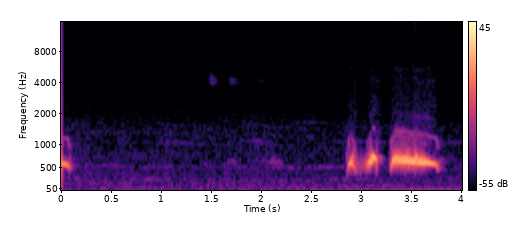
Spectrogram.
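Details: Spotted dove cooing, used to lure wild doves. After a long silence, one phrase comes at the end: two short, low coos and then a longer, steady, drawn-out coo.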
